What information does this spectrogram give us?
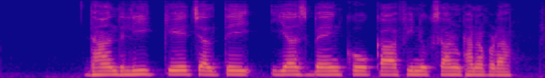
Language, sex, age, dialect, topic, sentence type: Hindi, male, 41-45, Garhwali, banking, statement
